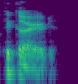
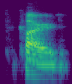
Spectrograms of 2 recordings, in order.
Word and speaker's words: Picard: But friends of the show, they said Pickard, and the Ken Daniels called him Pickard. Hot debate there. I don't care what you call him. He's our new leader. – I'm not playing. Yeah, I mean it's classically pronounced Picard.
